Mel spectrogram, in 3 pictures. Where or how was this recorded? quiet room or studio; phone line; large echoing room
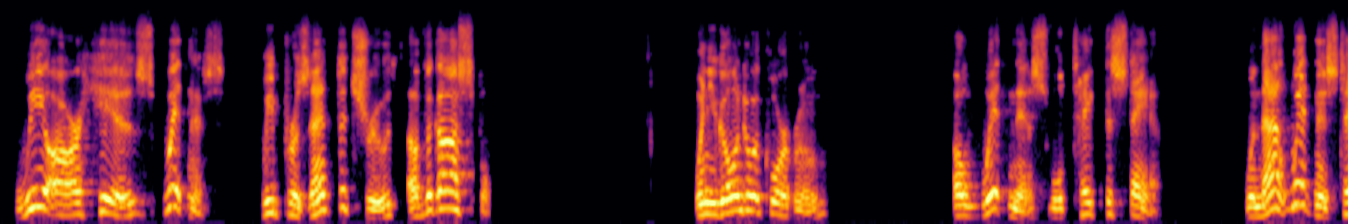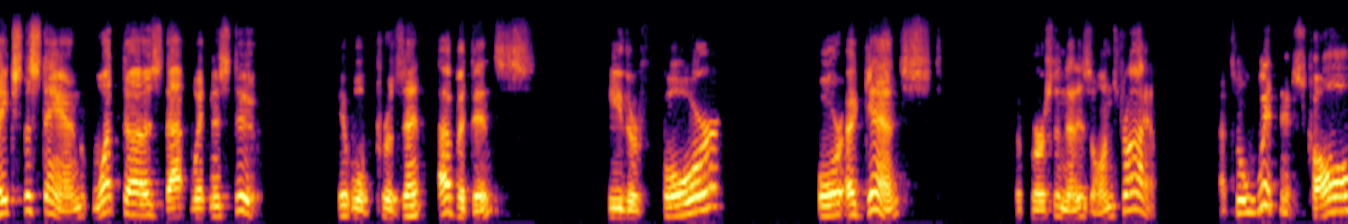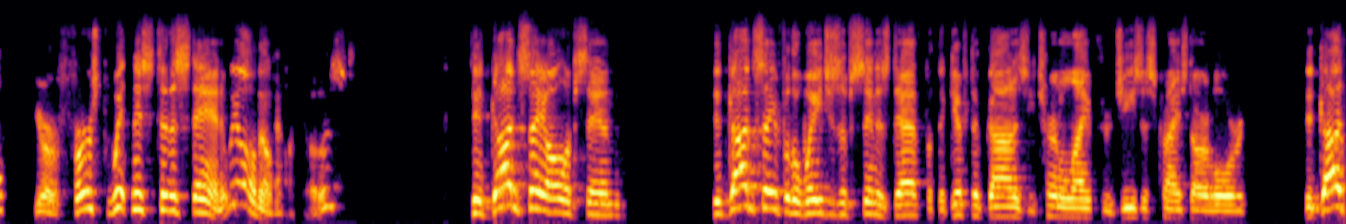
large echoing room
